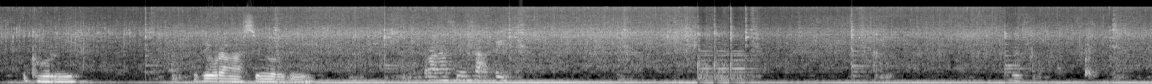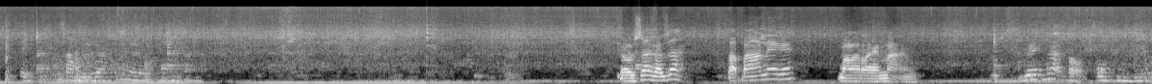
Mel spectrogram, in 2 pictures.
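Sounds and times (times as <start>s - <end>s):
stir-fry sizzling in a pan: 0.0s - 23.0s
low hum: 1.4s - 17.8s.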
